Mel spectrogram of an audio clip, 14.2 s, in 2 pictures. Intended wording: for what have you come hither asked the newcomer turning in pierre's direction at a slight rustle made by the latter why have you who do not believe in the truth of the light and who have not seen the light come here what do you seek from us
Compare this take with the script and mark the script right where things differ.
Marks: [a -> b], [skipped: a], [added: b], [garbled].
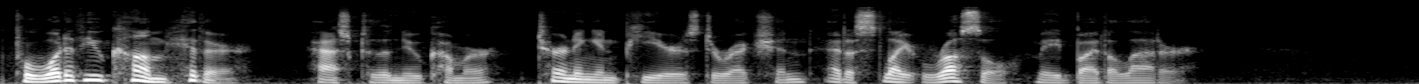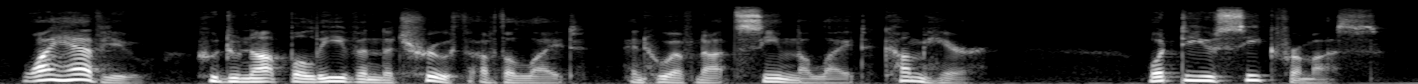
for what have you come hither asked the newcomer turning in pierre's direction at a slight rustle made by the latter why have you who do not believe in the truth of the light and who have not seen the light come here what do you seek from us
